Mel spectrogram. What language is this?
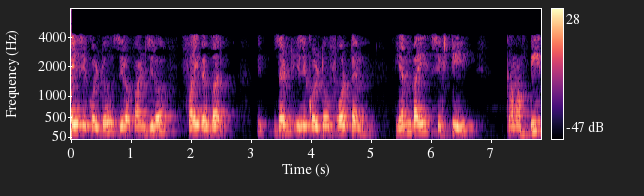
Kannada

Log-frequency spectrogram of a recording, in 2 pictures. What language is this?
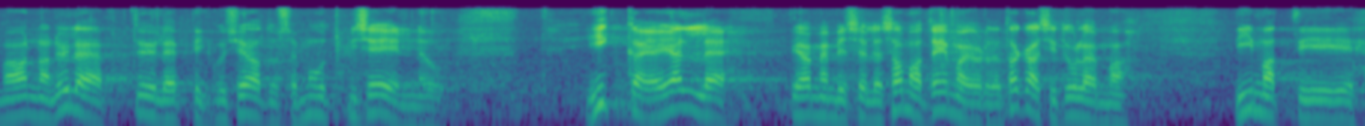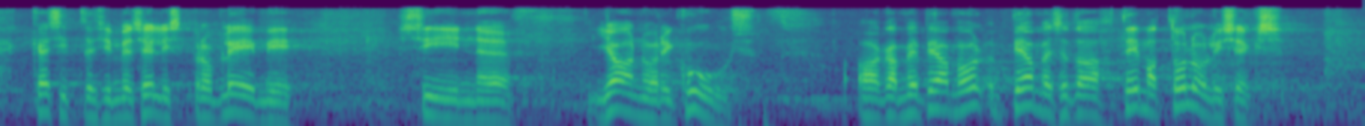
Estonian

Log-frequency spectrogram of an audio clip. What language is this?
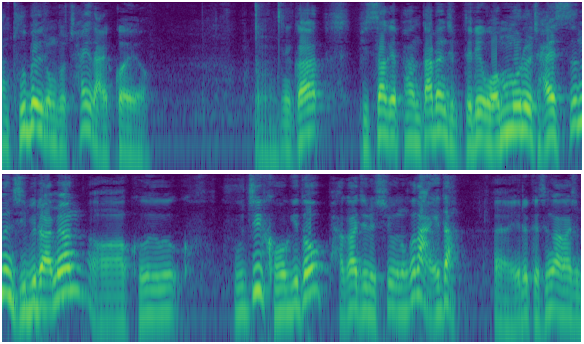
Korean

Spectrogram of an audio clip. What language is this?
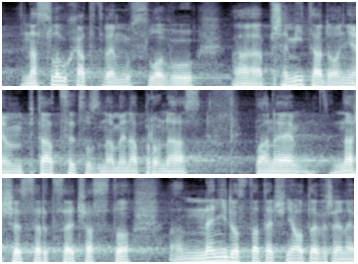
Czech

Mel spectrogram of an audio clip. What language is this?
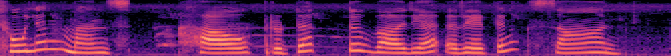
Kashmiri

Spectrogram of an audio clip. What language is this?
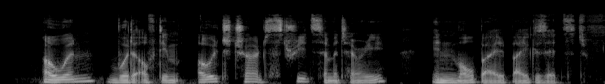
German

